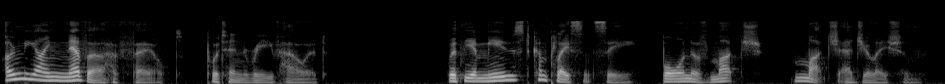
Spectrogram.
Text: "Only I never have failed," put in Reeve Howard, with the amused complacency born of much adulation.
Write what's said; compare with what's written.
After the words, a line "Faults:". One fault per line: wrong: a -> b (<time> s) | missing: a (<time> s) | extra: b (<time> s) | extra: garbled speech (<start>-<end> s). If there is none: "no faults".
"Only I never have failed," put in Reeve Howard, with the amused complacency born of much much adulation.
Faults:
extra: much (7.9 s)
